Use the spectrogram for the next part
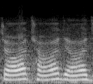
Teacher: च छ ज झ ये सब आपके तालु में आ जाएंगे।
